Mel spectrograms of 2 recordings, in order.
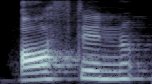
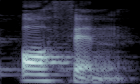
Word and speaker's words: often: Some people say often, that's good. Other people say often with a silent T. Both ways are acceptable.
